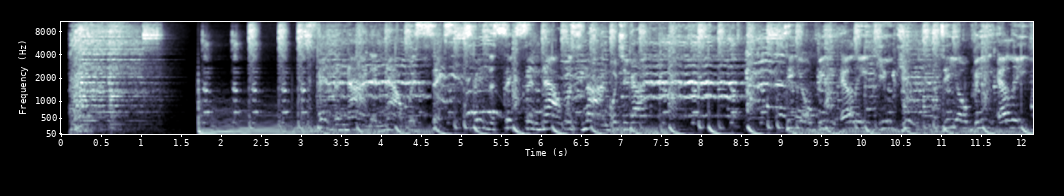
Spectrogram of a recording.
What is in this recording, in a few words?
Jingle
